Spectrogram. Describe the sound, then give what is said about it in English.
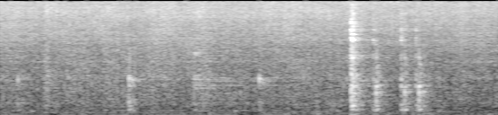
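Shallots sauté in a pan with a faint, steady sizzle. A few light stirring clicks and scrapes cluster near the end. “We don't want to get too much caramelization on the shallots. Slightly, lightly brown is fine.”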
